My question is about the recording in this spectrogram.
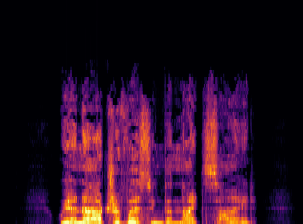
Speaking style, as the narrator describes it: he said in a hushed voice

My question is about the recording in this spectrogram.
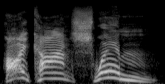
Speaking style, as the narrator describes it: roared the pilot

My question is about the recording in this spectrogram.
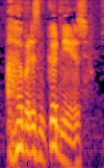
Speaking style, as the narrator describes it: muttered Zippo Bibrock 5×10⁸

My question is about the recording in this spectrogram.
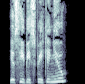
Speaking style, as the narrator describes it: Olive Pasval asked sharply

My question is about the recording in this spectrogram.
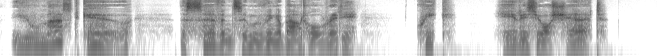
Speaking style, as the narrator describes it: saying in a low, urgent tone

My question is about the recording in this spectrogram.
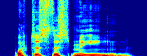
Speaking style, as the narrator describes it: she cried faintly

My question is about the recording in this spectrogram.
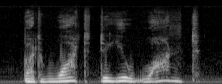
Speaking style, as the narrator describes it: He begged

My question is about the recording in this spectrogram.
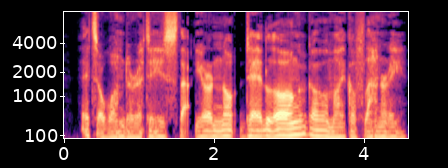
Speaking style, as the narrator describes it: Herity said

